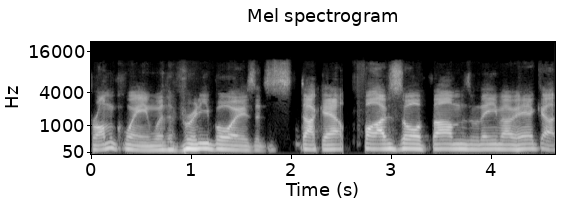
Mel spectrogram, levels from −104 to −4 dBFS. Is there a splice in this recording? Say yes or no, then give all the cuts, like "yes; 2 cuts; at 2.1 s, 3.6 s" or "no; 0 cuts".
yes; 1 cut; at 2.5 s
